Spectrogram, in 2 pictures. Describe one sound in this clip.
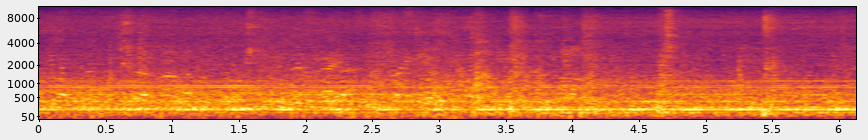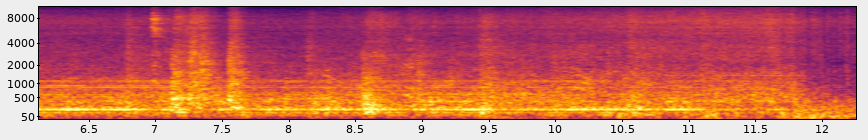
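A cable lift's machinery hums steadily.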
